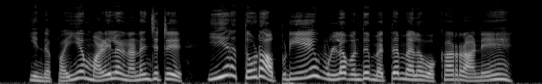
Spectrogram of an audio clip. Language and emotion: Tamil, disgusted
